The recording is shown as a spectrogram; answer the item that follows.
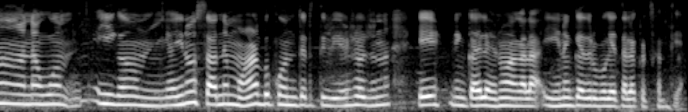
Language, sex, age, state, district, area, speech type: Kannada, female, 18-30, Karnataka, Koppal, rural, spontaneous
